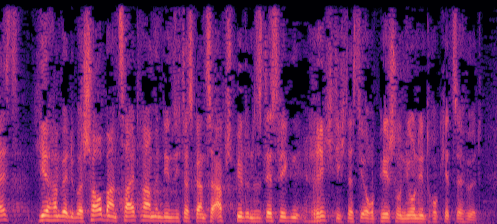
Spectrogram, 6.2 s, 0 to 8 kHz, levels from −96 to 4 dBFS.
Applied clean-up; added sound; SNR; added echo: none; none; none; none.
